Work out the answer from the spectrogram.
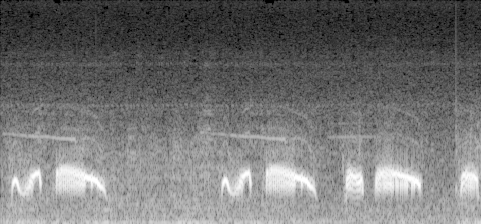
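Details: Coo of a spotted dove in the 'thúc gù' style meant to rouse other doves: repeated pairs of a brief warbled note and a drawn-out descending coo, four phrases with steady gaps and faint background hum.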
